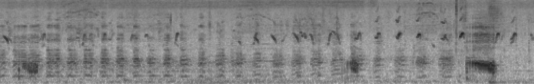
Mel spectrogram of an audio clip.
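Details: Very aggressive, protective mother hen in the nest with her newborn chicks: rapid, steady low clucking about four times a second, broken by a few louder harsh squawks, with the chicks' high thin peeping throughout.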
